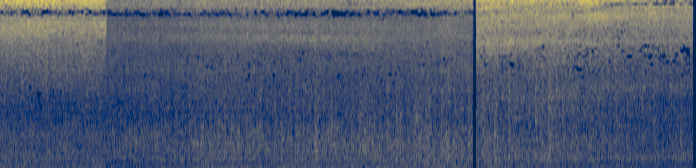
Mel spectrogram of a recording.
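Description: Brienz Rothorn Bahn steam rack locomotive and its coaches passing slowly, a steady hiss of steam over the low rumble of the train on the cog rack. The high hiss drops about one and a half seconds in, and the sound breaks off briefly about seven seconds in.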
